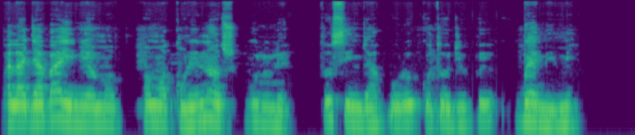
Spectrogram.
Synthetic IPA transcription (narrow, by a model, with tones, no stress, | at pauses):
ɡ͡ba˧la˧d͡ʒa˧ba˦ji˦˨nĩ˧ | ɔ˧mɔ̃˧kã˨ɾ̃ĩ˧˦nãː˦˨su̥˨˧bu˦lu˧lɛ˨ | to˦si˦˨n̩˨˦d͡ʒa˨k͡po˧ɾo˦ko˦to˦di˦k͡pe˦ | ɡ͡bɛ˦˨mĩ˨˦mĩ˦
